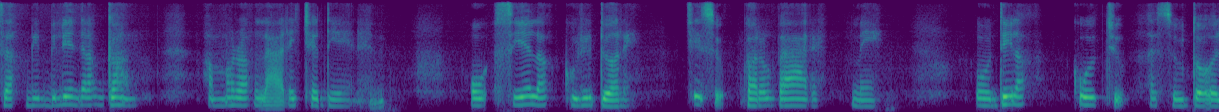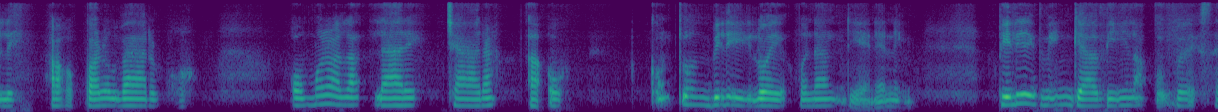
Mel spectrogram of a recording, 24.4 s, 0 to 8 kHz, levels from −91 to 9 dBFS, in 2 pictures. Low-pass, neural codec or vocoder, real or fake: 7.2 kHz; codec, 16 kHz in and 24 kHz out, 0.9 kbps, LongCat-Audio-Codec, fine tuned four codebook decoder; fake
